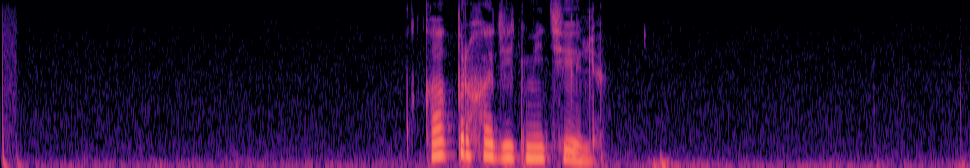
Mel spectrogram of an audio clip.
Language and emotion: Russian, neutral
